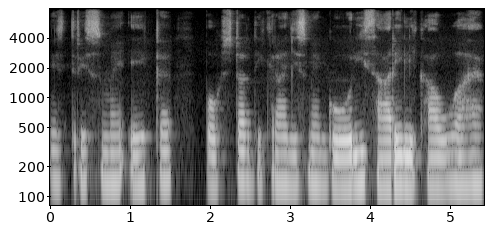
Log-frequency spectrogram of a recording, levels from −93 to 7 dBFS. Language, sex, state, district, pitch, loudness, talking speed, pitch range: Hindi, male, Jharkhand, Deoghar, 135 Hz, -18 LUFS, 155 wpm, 130-140 Hz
